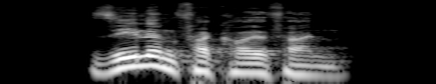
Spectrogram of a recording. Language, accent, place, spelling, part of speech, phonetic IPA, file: German, Germany, Berlin, Seelenverkäufern, noun, [ˈzeːlənfɛɐ̯ˌkɔɪ̯fɐn], De-Seelenverkäufern.ogg
- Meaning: dative plural of Seelenverkäufer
